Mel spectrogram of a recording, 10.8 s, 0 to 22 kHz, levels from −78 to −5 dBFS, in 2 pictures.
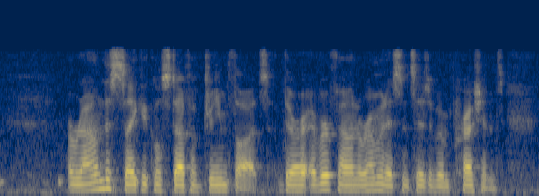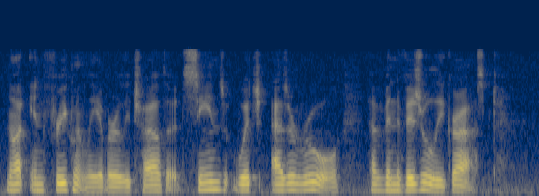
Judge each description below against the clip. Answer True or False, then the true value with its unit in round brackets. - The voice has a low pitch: True (125 Hz)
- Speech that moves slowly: False (155 wpm)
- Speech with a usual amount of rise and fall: False (2.2 semitones)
